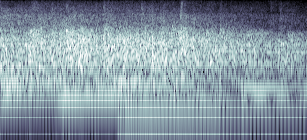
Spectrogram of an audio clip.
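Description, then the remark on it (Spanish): A church audience gives a loud round of applause to God, the King of Kings, in a steady, dense wash of clapping, with sustained low keyboard or organ notes held underneath throughout. “Y dale un fuerte aplauso al Rey de Reyes.”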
